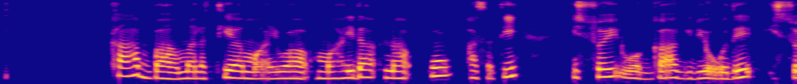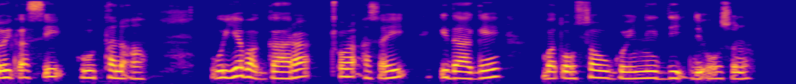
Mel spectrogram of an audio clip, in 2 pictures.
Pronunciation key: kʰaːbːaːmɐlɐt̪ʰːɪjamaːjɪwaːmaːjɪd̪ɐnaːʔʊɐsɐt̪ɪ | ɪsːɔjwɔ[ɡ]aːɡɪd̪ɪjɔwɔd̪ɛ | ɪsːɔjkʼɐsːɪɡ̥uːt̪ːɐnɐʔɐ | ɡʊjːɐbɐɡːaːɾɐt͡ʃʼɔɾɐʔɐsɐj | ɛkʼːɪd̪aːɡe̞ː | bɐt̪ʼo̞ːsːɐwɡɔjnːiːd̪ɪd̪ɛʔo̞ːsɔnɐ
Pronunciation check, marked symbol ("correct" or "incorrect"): incorrect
